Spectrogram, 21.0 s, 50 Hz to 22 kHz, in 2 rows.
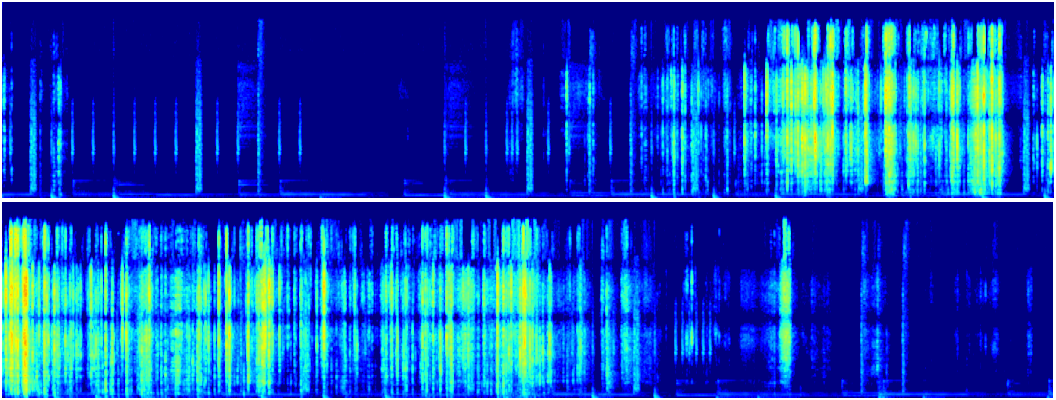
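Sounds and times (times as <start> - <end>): foil pack tearing and crinkling: 6.7 - 16.8.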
